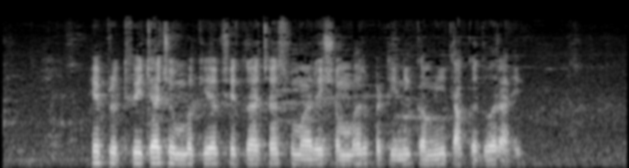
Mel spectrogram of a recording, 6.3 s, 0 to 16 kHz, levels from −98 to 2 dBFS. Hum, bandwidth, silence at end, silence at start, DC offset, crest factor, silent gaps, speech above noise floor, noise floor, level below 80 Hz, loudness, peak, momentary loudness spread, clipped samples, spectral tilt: none; 10 kHz; 1.1 s; 0.9 s; under 0.1%; 18 dB; none; 35 dB; -55 dBFS; -60 dBFS; -21 LUFS; -2 dBFS; 7 LU; under 0.1%; -5 dB/octave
